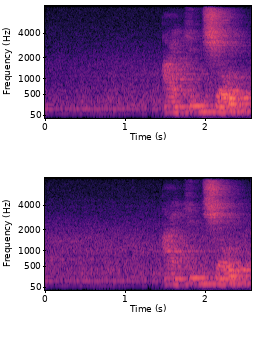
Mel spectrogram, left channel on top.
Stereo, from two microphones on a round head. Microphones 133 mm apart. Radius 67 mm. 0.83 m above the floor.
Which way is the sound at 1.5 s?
Centre (ahead or behind).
